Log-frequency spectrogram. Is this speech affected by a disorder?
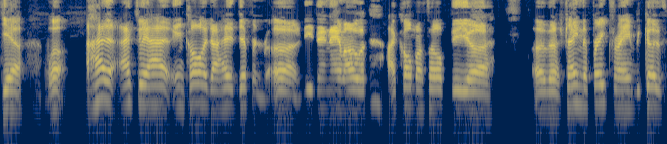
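Yes: double hemiplegia cerebral palsy; right side weaker than left.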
